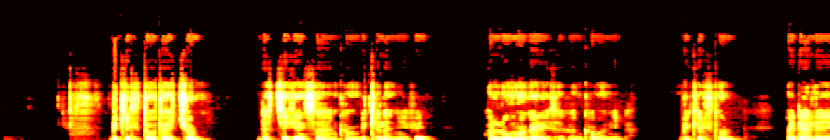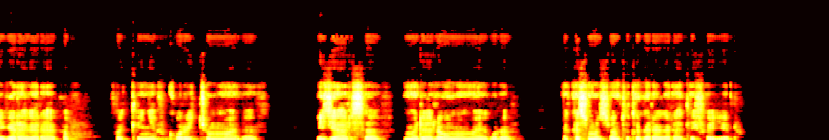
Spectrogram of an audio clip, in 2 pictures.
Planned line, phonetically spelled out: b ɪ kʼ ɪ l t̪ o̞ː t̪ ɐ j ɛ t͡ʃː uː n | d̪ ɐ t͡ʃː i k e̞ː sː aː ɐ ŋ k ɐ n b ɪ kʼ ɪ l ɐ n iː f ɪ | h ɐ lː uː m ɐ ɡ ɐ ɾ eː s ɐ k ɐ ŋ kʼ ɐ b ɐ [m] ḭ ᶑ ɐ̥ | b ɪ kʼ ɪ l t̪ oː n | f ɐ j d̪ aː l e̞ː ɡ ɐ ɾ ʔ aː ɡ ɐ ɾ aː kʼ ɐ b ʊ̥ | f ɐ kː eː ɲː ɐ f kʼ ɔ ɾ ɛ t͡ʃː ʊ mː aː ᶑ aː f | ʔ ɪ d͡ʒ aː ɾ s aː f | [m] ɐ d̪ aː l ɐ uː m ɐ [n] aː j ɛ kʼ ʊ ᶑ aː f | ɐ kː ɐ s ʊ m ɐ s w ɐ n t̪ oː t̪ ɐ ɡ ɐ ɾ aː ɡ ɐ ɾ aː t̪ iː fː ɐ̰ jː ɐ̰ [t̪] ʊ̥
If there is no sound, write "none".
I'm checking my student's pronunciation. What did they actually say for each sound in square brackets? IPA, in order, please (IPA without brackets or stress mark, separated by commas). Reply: n, m, m, d̪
